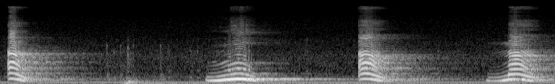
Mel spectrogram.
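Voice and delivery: slow, separate syllables, each one clear; syllable reading drill. Shown as a demonstration. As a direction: read each syllable alone, with pauses between. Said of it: "vous allez lire des syllabes". (lecture syllabe par syllabe, lentement)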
